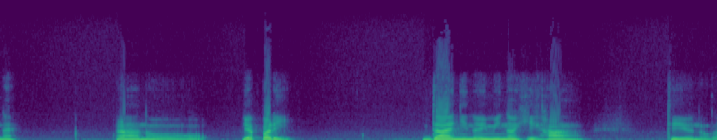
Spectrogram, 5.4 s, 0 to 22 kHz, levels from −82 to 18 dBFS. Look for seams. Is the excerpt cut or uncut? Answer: uncut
